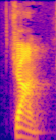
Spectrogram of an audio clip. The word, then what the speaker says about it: John: And I appreciate the note there because, of course, John is pronounced both ways, with an H, without an H, the same way. John.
